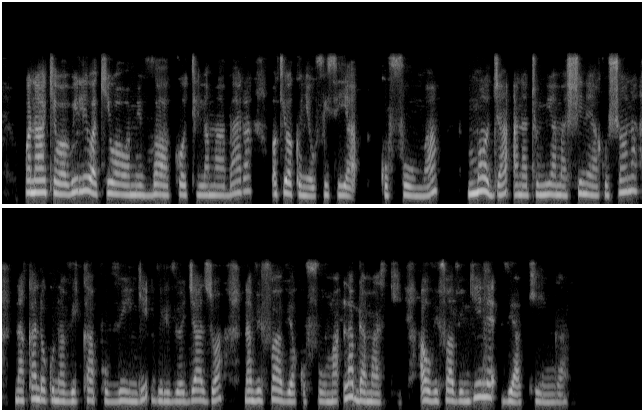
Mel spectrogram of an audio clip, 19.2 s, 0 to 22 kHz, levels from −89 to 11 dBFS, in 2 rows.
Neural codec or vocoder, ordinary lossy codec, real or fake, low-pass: none; Opus, 16 kbps; real; 7.2 kHz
